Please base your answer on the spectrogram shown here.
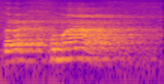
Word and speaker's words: ಬ್ರಹ್ಮ: ಅದನ್ನು ಹಾಗೆ ಬ್ರಹ್ಮ ಅನ್ನೋದು ಅದರ ಸರಿಯಾದ ಉಚ್ಚಾರ. ಆದರೆ ಅದನ್ನು ಸಾಮವೇದದಲ್ಲಿ ಹಾಡುವುದಕ್ಕೋಸ್ಕರ ಅದನ್ನು ಮುಂದೆ ಹಿಂದೆ ಮಾಡಿ ಹೇಳಿ. ಯಾಕಂದರೆ ಬ್ರಹ್ಮ ಅಂದರೆ ಕಟ್ಟಾಗೋದು, ಬ್ಲೆಂಡ್ ಆಗೋದಿಲ್ಲ ಸೌಂಡ್.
